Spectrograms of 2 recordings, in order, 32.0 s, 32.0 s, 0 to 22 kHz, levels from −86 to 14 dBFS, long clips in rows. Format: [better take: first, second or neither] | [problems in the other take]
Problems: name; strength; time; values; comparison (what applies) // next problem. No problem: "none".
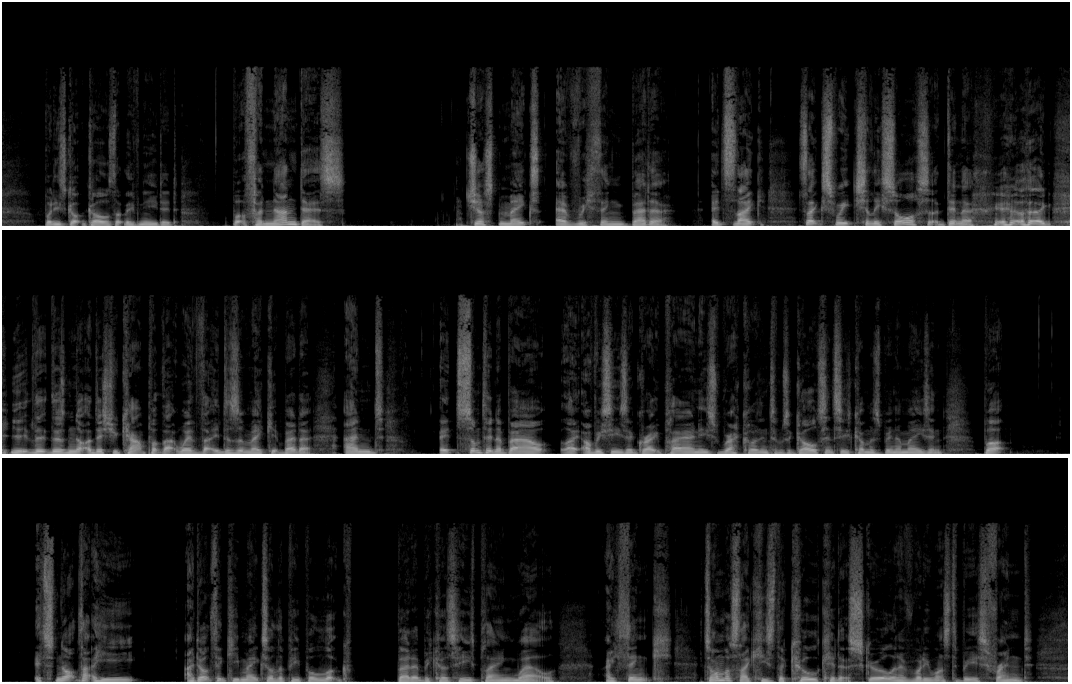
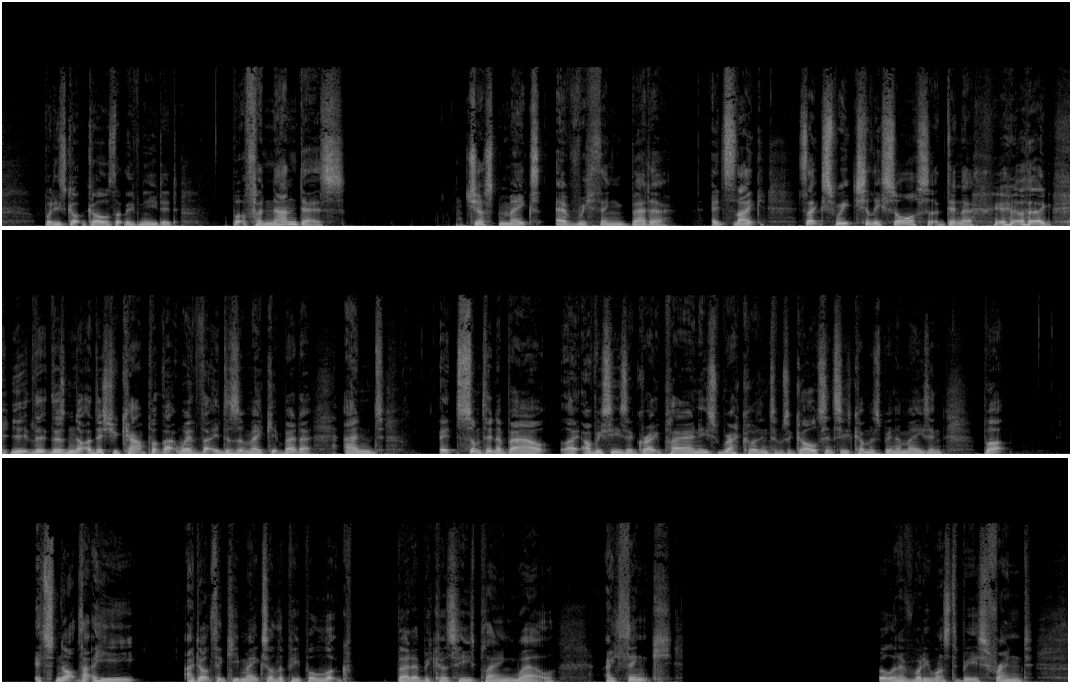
first | audio cutting out; at 28 s for 2 s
